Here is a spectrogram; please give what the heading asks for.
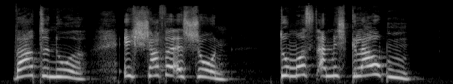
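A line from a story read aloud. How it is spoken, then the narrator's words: Calling out. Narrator (German): der Bleistift rief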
